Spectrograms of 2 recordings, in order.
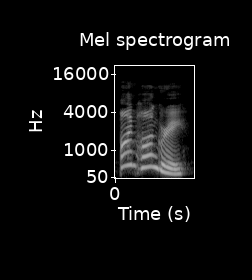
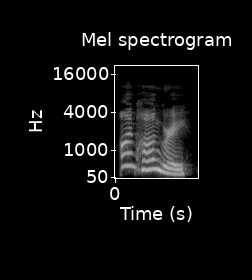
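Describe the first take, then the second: First: Put-on much higher, pleading boy's whine; a hungry kid pushing his point; insistent young boy. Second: Put-on a boy's whine, pitched higher; small son complaining about dinner; young boy. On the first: Billy repeats to his father that he's hungry, high insistent whine. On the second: Young son Billy tells his father he's hungry, high childish whine.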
